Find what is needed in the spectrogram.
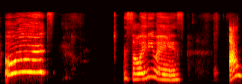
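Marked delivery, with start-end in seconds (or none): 0.1-0.9 high, loud outburst of disbelief; incredulous, piercing yelp; shocked. Retold or imitated. Shocked reaction in the retelling.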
